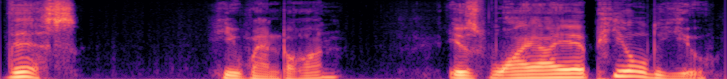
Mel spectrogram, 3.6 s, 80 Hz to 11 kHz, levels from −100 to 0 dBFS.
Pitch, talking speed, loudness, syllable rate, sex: 140 Hz, 165 wpm, -16 LUFS, 4.5 syllables/s, male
